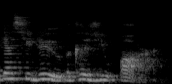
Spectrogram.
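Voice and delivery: ordinary talk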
